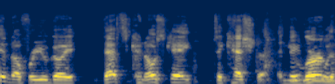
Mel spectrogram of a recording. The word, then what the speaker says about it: Konosuke Takeshita: AEW has this kid Konosuke Takeshita. Yeah. And if you read it out phonetically, if you're an American, you read Kanosuke Takashita. You know what I mean? That's how you would read it.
